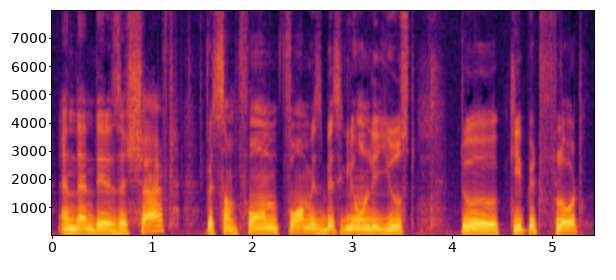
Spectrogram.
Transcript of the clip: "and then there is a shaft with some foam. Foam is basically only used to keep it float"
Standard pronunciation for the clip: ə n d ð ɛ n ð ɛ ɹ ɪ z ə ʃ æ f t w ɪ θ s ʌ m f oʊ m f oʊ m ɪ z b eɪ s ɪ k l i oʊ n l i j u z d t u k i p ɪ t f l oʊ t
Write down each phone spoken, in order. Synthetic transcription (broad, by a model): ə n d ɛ n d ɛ ɹ ɪ z ə ʃ æ f t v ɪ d s ʌ m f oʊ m f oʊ m ɪ z b eɪ s ɪ k l i oʊ n l i j u z d t u k i p ɪ t f l oʊ t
